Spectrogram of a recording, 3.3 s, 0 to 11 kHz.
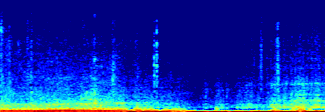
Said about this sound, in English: cuts quite a figure in his ancient truck, slowly winding through the streets of Canarsie, making his deliveries. My top speed will be about 15, that's it. Once you get behind me, forget it.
